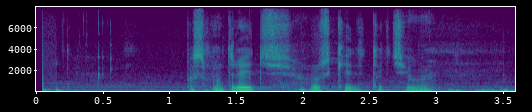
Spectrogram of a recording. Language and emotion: Russian, neutral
